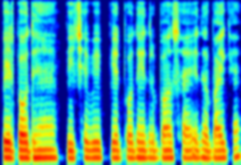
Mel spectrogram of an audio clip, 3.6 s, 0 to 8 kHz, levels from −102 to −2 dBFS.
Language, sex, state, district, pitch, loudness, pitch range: Hindi, male, Bihar, Gopalganj, 140 Hz, -19 LUFS, 135-140 Hz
